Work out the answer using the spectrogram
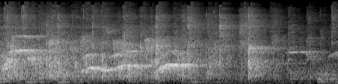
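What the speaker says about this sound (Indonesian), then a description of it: "Tepuk tangan dulu dong untuk kita semua" A class of students claps hands in appreciation, a scattered burst of taps and claps of uneven rhythm in a room, with faint voices mixed in.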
